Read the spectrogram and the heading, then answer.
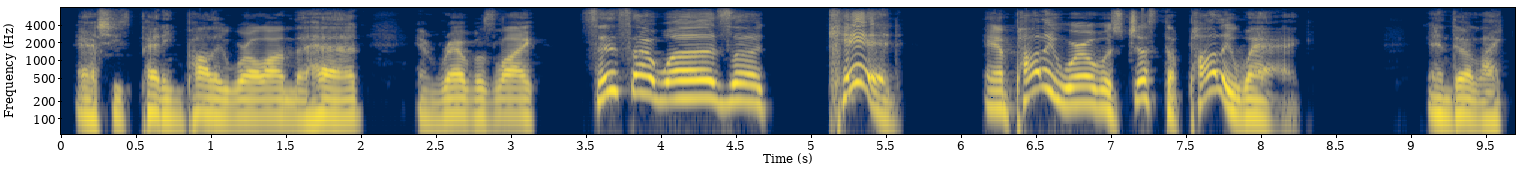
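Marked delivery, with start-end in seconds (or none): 3.4-8.2 put-on high boyish Red. Red answering fans.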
